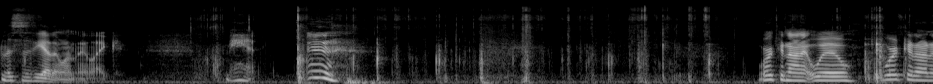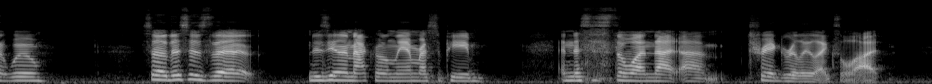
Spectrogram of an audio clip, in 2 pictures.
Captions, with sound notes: and this is the other one they like. Man, (woman grunting). (plastic rustling) Working on it, Woo, working on it, Woo. So this is the New Zealand mackerel and lamb recipe, and this is the one that Trig really likes a lot.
